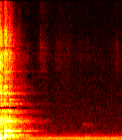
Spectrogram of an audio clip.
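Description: A lid knocking against an enamelled steel mug as it is lifted off: one sharp clink at the start that rings on in a few clear tones and slowly fades.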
